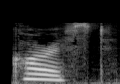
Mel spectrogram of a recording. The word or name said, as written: chorist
